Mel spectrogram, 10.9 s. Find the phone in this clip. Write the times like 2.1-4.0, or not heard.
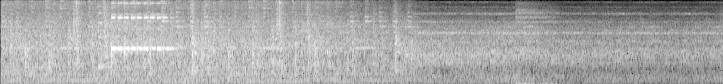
1.2-2.5, 7.7-8.4.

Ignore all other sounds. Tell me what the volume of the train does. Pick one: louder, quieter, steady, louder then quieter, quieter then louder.
quieter.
